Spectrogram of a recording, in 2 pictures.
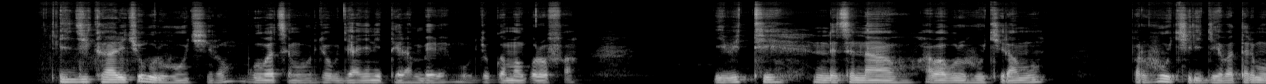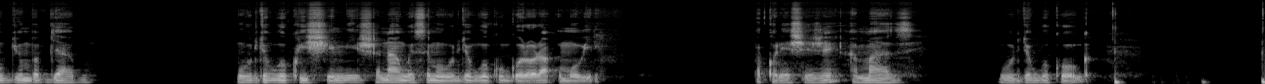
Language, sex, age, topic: Kinyarwanda, male, 18-24, finance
